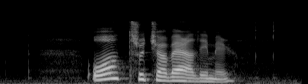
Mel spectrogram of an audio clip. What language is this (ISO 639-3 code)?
fao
